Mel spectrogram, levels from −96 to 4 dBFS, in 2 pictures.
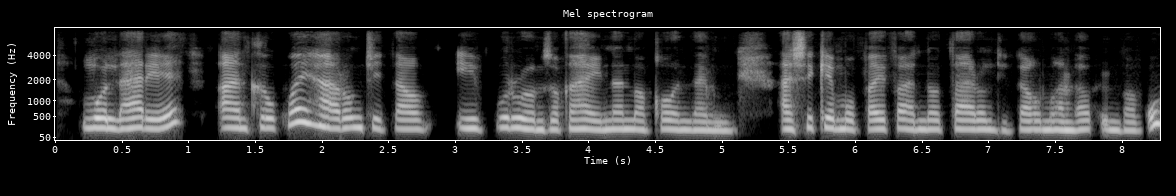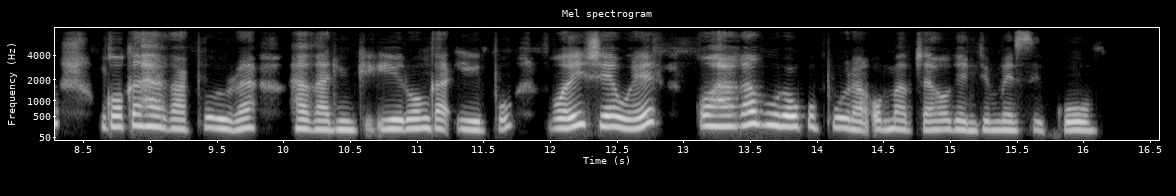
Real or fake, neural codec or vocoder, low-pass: fake; codec, 16 kHz, 0.8 kbps, ZipCodec; 7.2 kHz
